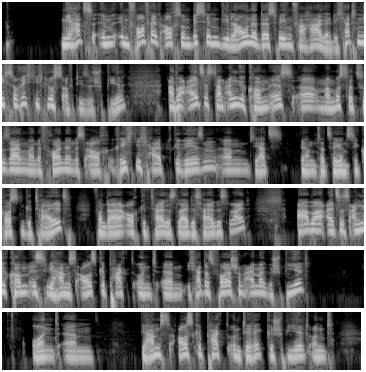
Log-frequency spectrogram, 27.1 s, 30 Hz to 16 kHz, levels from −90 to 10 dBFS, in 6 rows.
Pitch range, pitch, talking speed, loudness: 130-170 Hz, 145 Hz, 195 wpm, -20 LUFS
